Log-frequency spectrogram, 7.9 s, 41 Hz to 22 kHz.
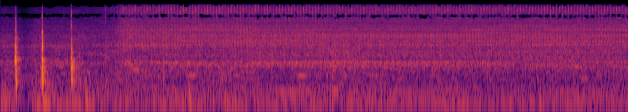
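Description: Three sharp knocks in the first second. Then the 1.4-litre turbocharged four-cylinder engine of a 2017 Volkswagen Jetta idles steadily.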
